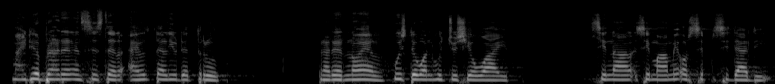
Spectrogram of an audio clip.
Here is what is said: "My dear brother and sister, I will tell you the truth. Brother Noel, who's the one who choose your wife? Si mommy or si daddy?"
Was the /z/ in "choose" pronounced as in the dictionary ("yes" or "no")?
no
